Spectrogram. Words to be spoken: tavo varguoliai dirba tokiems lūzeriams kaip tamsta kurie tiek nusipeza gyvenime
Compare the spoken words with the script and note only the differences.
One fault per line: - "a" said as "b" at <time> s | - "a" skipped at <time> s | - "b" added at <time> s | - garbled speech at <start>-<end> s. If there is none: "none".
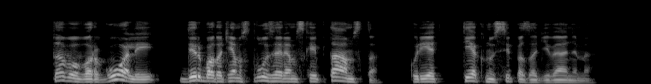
none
